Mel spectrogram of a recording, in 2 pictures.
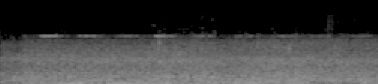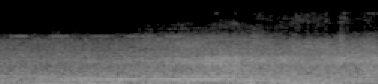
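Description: Road and engine noise heard from inside a car in traffic, a steady hum that grows slightly louder after the middle. A faint, high beep repeats quickly through the first half.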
